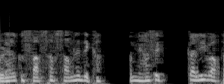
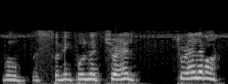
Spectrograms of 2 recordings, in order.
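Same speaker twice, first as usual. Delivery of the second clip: high, alarmed report; frightened; 7 semitones higher than usual. Acted. Husband tells his wife of the witch in the pool, frightened. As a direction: blurt it out in fright, pitch climbing.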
